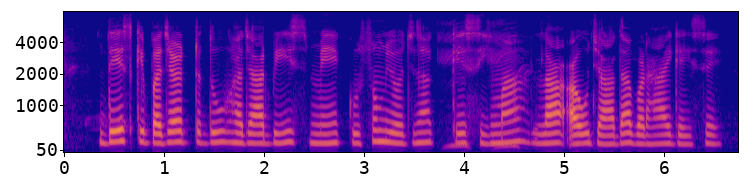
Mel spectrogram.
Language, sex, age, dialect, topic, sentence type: Chhattisgarhi, female, 18-24, Northern/Bhandar, agriculture, statement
